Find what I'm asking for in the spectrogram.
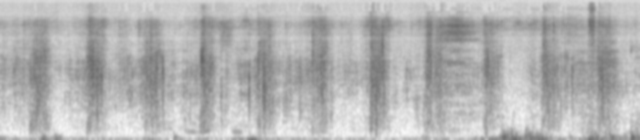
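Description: Footsteps along a hiking trail, a steady rhythm of close, crunchy steps on rough ground with some rustling, faint and uneven in loudness.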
